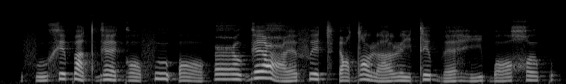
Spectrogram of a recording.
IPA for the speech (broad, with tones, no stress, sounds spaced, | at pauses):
f u˩˧ x e˥ p a˧˩ t ɡ ɛ˥˨ ɡ ɔ˧˩ f u˥ ʔ ɔ˧˩ | ʕ ʊ˥˨ ɡ ɛ˥ ʕ ɛ˩˧ f ɪ˥ t͡sʼ ɪ˧˩ dˤ i˥˨ ɭ a˩˧ ɭ i˧˩ t ɪ˥ b ɛ˩˧ ɦ i˩˧ ɓ ɔ˩˧ χ ʊ˥ p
